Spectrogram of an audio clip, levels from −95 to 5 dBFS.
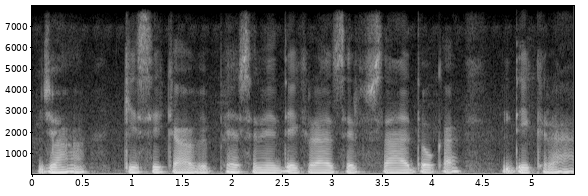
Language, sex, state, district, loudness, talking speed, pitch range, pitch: Hindi, male, Jharkhand, Palamu, -14 LUFS, 165 wpm, 110-135 Hz, 120 Hz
